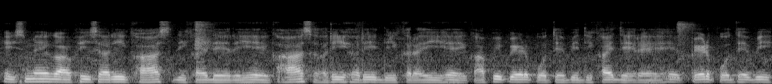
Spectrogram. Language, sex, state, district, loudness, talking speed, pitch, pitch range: Hindi, male, Gujarat, Gandhinagar, -18 LUFS, 195 wpm, 110 Hz, 105-115 Hz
